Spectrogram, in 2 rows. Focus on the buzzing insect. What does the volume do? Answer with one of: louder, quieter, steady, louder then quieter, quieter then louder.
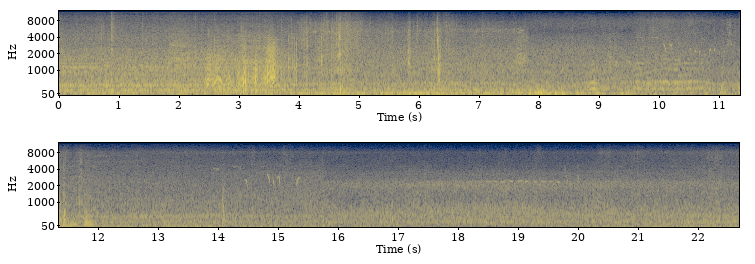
quieter.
